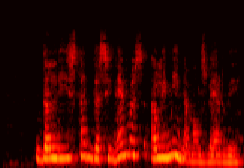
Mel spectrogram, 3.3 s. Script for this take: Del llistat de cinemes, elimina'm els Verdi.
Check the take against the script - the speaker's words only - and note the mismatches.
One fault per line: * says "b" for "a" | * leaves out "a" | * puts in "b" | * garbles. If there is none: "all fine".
all fine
